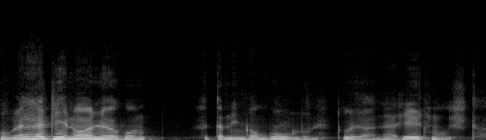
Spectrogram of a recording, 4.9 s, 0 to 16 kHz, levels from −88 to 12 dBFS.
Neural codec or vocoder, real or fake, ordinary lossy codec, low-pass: autoencoder, 48 kHz, 32 numbers a frame, DAC-VAE, trained on Japanese speech; fake; none; 14.4 kHz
